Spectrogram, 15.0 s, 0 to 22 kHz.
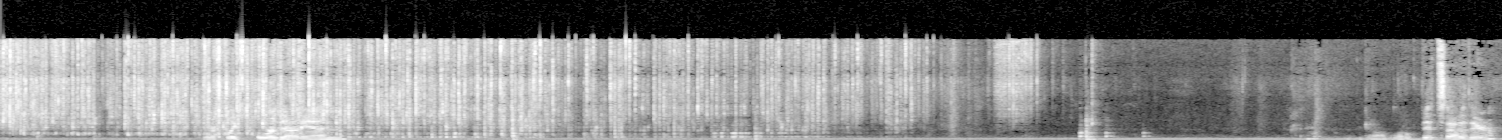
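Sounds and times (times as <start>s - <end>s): thick soup pouring and splattering: 0.0s - 9.3s.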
